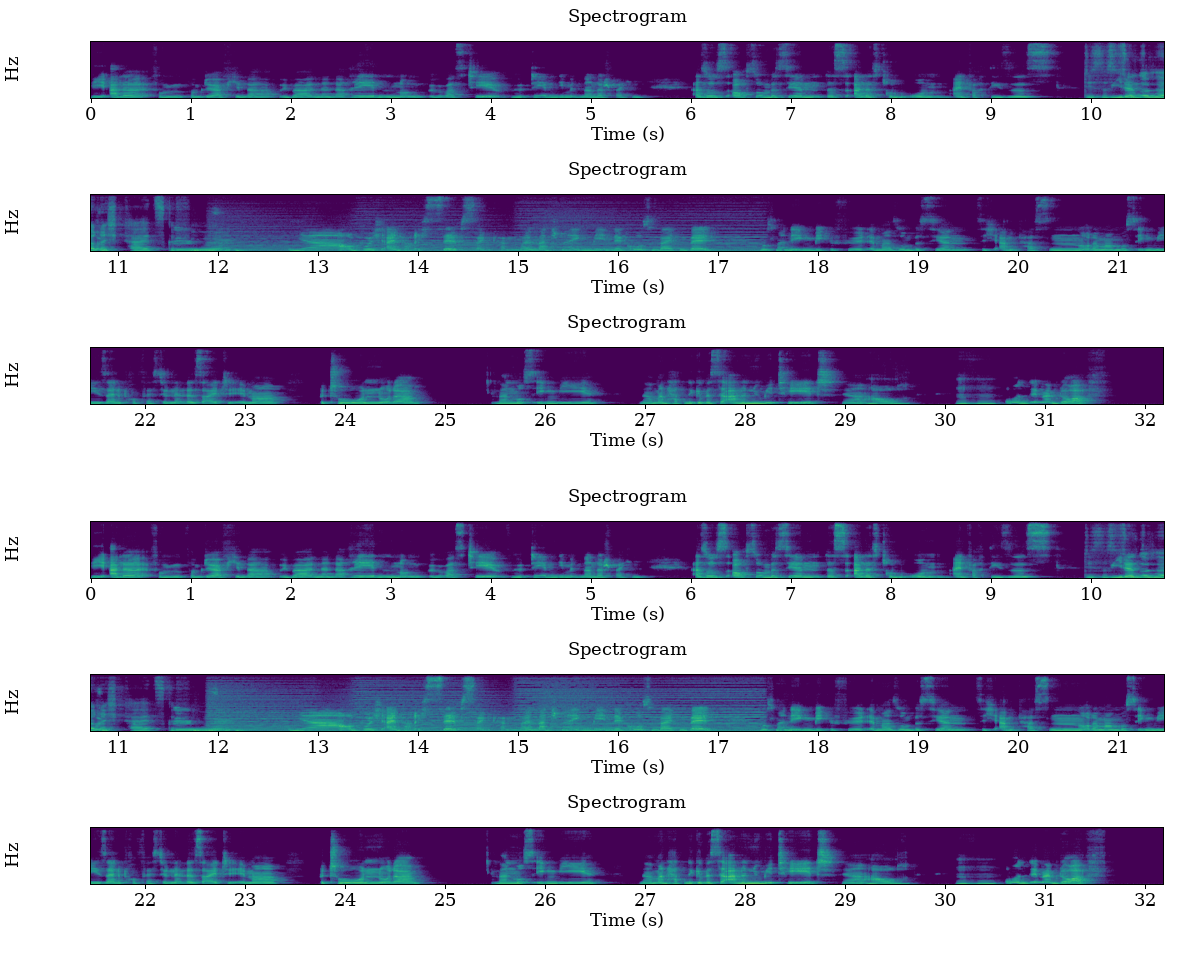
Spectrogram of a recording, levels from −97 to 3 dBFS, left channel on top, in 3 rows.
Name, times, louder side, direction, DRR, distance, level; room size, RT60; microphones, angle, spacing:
voice 1, 0.0-9.5 10.1-10.5 10.7-10.9 11.6-12.3 12.7-23.3 23.7-24.7 25.5-26.5 26.9-29.5 30.6-31.6, right 3 dB, 30° right, 12 dB, 0.6 m, -32 dB
voice 2, 9.9-12.1 29.2-29.6 30.1-30.5, left 1 dB, 20° left, 10 dB, 0.8 m, -33 dB
sound 1, 11.9-17.5, right 5 dB, 75° right, 0.7 m, -43 dB
15.0 x 12.0 x 2.5 m, 0.31 s
head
